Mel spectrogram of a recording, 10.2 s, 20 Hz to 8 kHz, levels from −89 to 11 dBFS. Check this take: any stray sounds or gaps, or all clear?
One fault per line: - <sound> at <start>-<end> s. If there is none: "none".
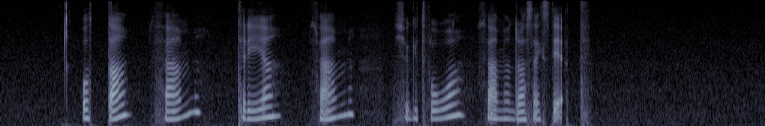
none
